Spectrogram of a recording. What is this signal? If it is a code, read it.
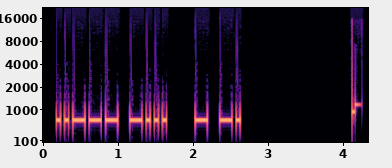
Morse code, heard as a keyed tone, about 22 wpm, 700 Hz. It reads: 2B TN
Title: Field Day Exchanges Encore - 22wpm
